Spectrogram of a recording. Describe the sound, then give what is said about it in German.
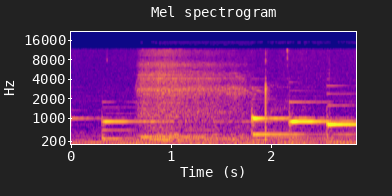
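A slow, deep breath drawn in during a guided meditation, a soft breathy rush lasting about a second over quiet, sustained background tones that continue after it. “Atme tief ein”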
